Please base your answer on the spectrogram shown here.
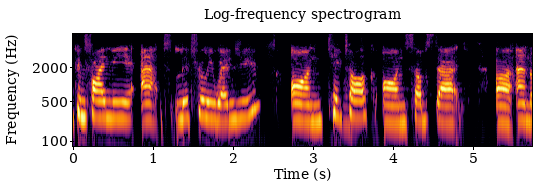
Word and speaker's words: Wanji: Oh, and it's now that I realize I've been pronouncing your name wrong. It's Wenji.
